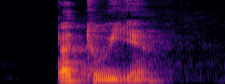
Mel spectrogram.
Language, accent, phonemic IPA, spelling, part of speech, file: French, France, /pa.tuj/, patouille, noun, LL-Q150 (fra)-patouille.wav
- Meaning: mud, muck, mire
